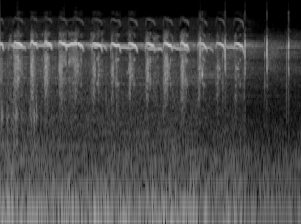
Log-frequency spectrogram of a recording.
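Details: A swiftlet roosting lure recording: a fast run of high, thin chirps, about three per second, each with a bright whistled tone, fading out at the end.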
